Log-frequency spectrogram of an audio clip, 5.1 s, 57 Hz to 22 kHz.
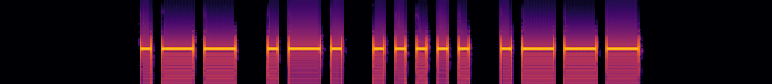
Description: Morse code, heard as a keyed tone, about 17 wpm, 700 Hz. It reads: WR5J
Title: Call Signs Repeated 2x - 17wpm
